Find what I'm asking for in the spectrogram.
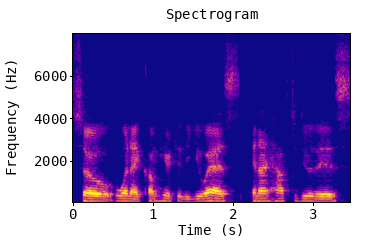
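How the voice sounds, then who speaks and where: A male speaker, with a Spanish accent. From Costa Rica. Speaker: graphic artist. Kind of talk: interview. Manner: casual, with many fillers.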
